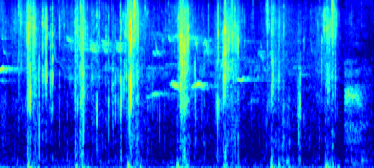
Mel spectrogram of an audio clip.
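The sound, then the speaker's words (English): Footsteps crunch along a forest floor at an unhurried, steady pace, about seven or eight distinct steps, with faint bird chirps in the background and no talking. “So, for example, imagine you're wandering through a beautiful forest.”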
